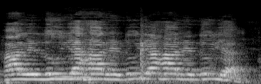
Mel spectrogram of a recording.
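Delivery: loud, high call to praise; preaching shout; rousing hallelujah. Real, not acted. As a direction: stir the congregation.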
